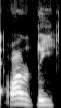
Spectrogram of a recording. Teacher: रा साकिन के पीछे ज़बर होने की वजह से रा को हम पुर पढ़ेंगे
